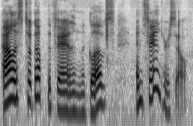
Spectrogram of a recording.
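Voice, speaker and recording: Female storybook narrator, scripted read: bright tone, dry recording. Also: a little high, expressive, normal speed, no room sound, rough recording.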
